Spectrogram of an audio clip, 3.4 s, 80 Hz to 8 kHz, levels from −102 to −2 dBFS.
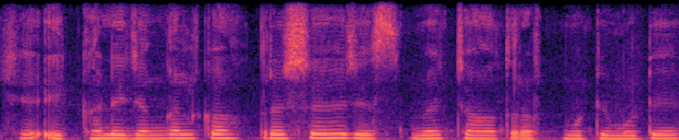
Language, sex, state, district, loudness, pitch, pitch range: Hindi, female, Maharashtra, Aurangabad, -30 LUFS, 205 Hz, 195-215 Hz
